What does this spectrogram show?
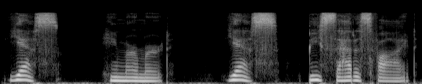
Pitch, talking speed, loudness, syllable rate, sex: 175 Hz, 70 wpm, -18 LUFS, 3.3 syllables/s, female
